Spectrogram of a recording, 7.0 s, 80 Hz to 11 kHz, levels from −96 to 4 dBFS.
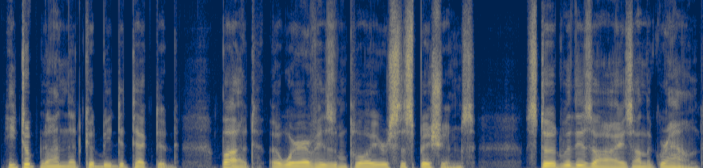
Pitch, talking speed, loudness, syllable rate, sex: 110 Hz, 170 wpm, -20 LUFS, 4.5 syllables/s, male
